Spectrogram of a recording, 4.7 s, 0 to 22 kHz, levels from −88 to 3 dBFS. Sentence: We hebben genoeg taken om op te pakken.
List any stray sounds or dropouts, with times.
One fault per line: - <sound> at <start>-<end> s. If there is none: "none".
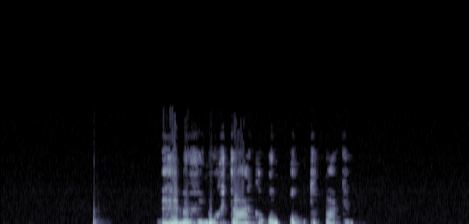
- thud at 0.9-1.1 s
